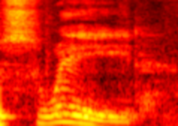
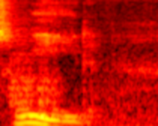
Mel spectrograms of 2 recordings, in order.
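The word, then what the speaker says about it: Swede: Hooked on a Feeling by Blue swed not blue suede I believe it's pronounced swed I know what boys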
